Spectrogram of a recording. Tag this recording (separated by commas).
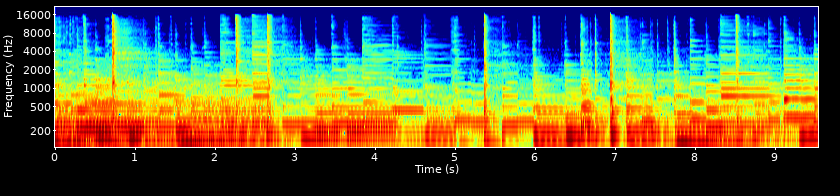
Acoustic guitar, Guitar, Musical instrument, Plucked string instrument, Music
